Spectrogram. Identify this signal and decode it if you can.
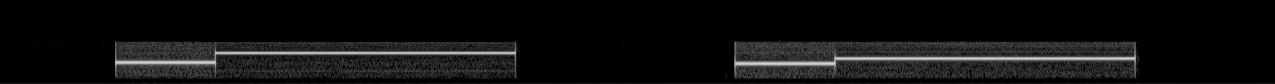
Two-tone page, heard as a one-second tone, then a three-second tone, about 1040 then 1650 Hz, about 980 then 1250 Hz. It is heard from 1.1 to 11.4 s.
